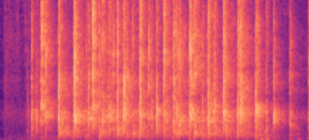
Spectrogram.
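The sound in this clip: A small group claps to welcome a guest. Many distinct, crisp claps come in an uneven, brisk rhythm after a quiet start and carry on to the end.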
